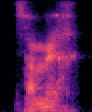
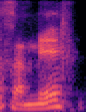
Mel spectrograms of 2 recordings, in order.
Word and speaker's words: samej: El número 60 se asocia a una letra que se le llama same, ¿no? Se escribe así. S a eh me samej, ¿no?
